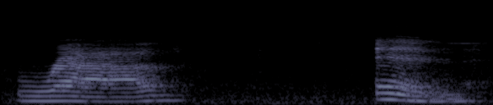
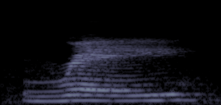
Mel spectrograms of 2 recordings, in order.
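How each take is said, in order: First: The first vowel is short, as in 'have'. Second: The first vowel is long, as in 'ray'. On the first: The speaker calls it wrong. "If I went here, this would say rav n" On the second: The speaker calls it right. "the A is long and strong"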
